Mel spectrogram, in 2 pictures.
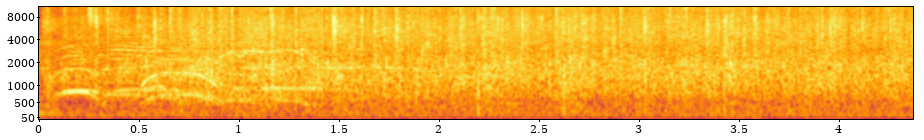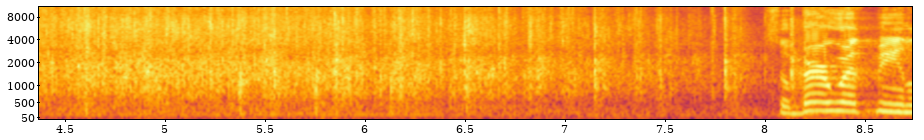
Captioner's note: applause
